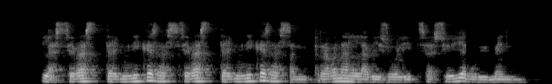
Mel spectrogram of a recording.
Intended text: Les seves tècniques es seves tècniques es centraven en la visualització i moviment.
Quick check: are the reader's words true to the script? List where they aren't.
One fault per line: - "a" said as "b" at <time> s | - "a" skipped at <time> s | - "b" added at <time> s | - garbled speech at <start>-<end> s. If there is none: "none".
none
